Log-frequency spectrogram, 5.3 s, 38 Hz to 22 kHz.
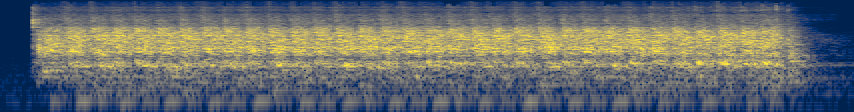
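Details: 1982 Yamaha XJ650 (4K0), over 90,000 km, with carbs cleaned, floats set and spark on all four plugs: about five seconds of even, rhythmic starter churning at steady speed with no firing; the engine cranks but won't start.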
